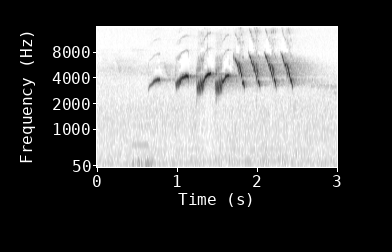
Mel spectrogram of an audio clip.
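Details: Rusty-collared seedeater in full tui-tui song, starting with a thin drawn-out whistle, then seven loud, evenly spaced down-slurred notes in quick succession.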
